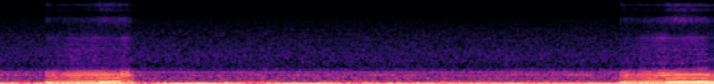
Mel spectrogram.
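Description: Low, rumbling, continuous snoring from a sleeping dog, with louder snorting breaths at the start and end; steady noisy airflow throughout.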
